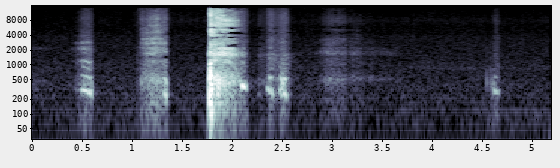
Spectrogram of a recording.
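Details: About five short, separate coughs in a quiet room at 2 AM after waking in the night; one cough is louder and harsher than the rest.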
